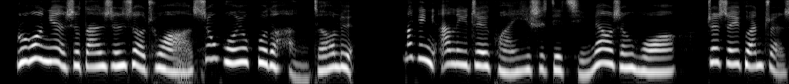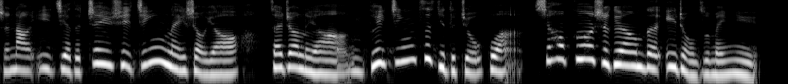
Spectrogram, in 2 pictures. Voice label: 女 信息流 台湾腔

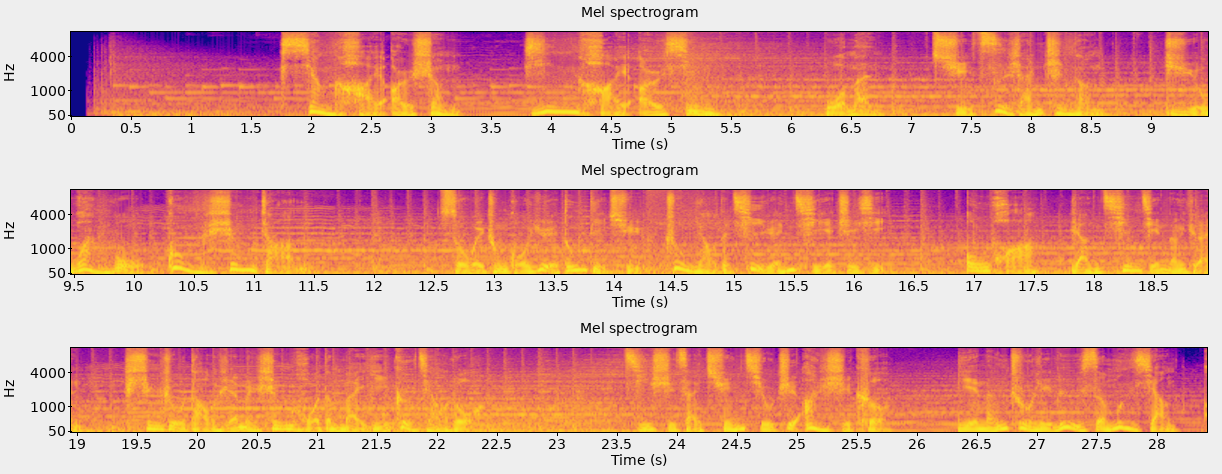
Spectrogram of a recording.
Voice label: 男 企业 大气科技 品质感; 欧华能源

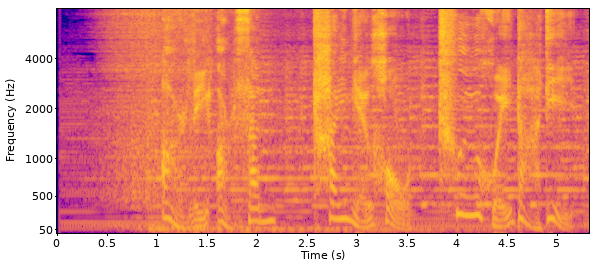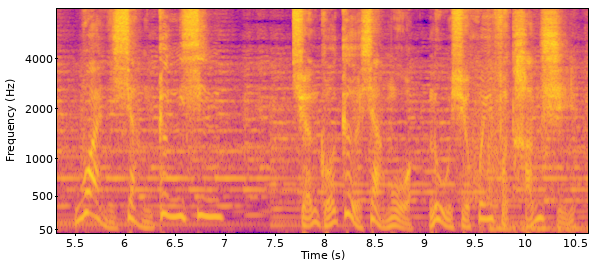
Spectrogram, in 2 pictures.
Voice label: 男 宣传片 年度记忆 饱满 朝气 热情; 礼信年年

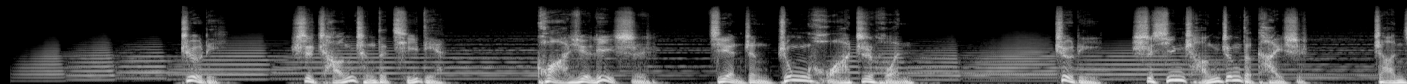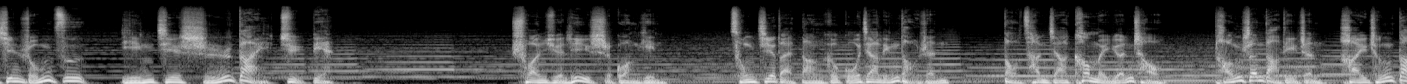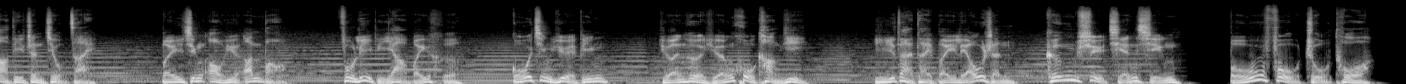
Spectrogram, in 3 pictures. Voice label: 男 专题; 北戴河康复疗养中心

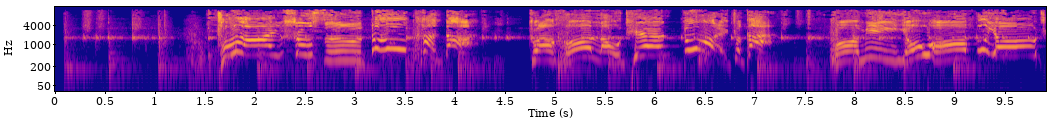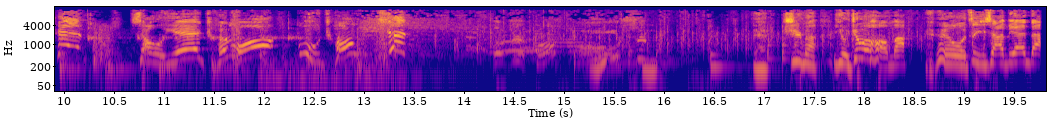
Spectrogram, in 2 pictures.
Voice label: 女 角色 模仿; 哪吒

